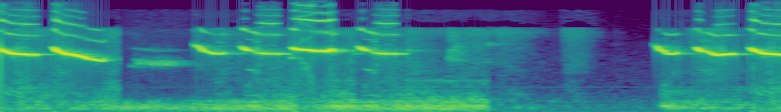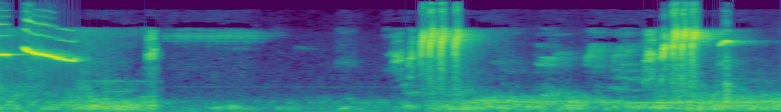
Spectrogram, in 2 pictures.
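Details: A lively golden-bellied gerygone sings with clear, sweet, piping whistles, each sliding down in pitch, delivered in rapid strings of about six notes. Harsh chattering bursts and a dull background rumble follow. The song is used to get other birds singing.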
